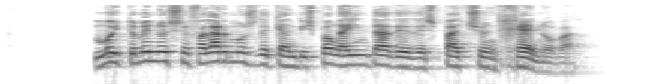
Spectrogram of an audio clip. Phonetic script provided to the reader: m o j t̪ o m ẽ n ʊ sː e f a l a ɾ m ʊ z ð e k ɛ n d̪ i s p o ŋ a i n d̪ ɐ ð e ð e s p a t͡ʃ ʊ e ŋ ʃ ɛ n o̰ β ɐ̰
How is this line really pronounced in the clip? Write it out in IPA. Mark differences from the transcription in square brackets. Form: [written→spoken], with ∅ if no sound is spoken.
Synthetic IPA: m o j t̪ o m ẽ n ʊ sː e f a l a ɾ m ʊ z ð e k ɛ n d̪ i s p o ŋ a i n d̪ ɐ ð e ð e s p a t͡ʃ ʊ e ŋ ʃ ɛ n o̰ β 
